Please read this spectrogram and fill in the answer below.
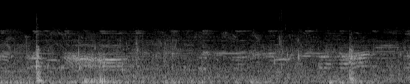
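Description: Wooden rowboat being rowed: the oar knocks twice in its rowlock, about three seconds apart, over a steady wash of water and distant voices.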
